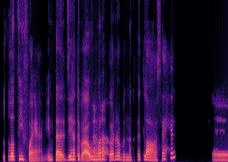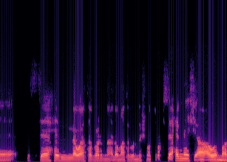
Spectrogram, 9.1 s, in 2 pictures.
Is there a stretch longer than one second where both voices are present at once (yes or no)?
no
